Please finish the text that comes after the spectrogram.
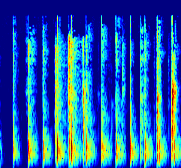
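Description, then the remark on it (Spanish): A short burst of hand clapping for a departing expert guest on the Spanish-language show La nave del misterio: about fourteen sharp, crisp claps in a quick, slightly uneven rhythm, fairly loud, with no talking. “Aplauso. Aplaudí, gente, hombre, no hay así.”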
